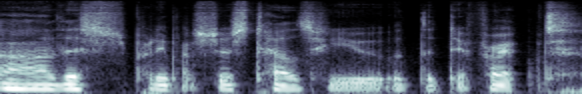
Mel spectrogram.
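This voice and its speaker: A man is whispering. The sound is dry and close, with no echo. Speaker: tabletop game designer and content creator. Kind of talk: tutorial. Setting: home with people in the other room. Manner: halting with fillers; quiet.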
